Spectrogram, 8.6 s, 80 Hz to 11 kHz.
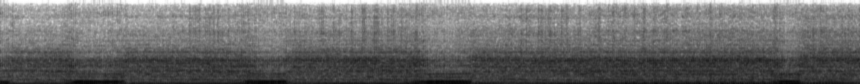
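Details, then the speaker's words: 1980s Polaris 250cc two-stroke ATV revived after years sitting, with the ruptured fuel line replaced and started on choke: crisp revving in quick blips that rise and drop back to a steady idle with clean response; runs well. "Yeah, she runs good, boys. real good."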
